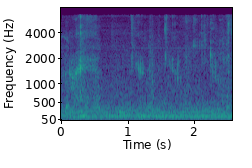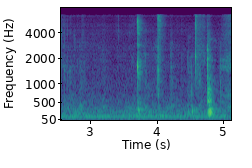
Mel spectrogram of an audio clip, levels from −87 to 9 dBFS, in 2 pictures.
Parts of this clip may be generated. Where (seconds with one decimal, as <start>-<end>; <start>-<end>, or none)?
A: 0.6-1.0; 2.5-5.1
